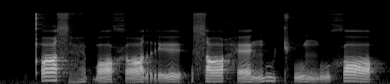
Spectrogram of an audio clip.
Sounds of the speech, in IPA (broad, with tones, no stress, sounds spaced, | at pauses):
qʼ ɑ˥ s æ̤˩˥ ɓ ɒ˩˧˩ x ɑ˩˧˩ r ɪ˩˧˩ | s ɑ˧ h ɛ˩˧˩ ŋ ṳ˥˧ cʰ u˩˧˩ ŋ u˩˥ x ɒ˥˧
